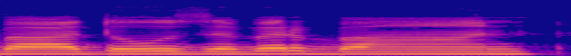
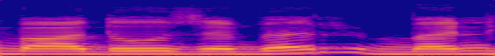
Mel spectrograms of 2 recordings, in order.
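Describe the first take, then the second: First: The last syllable's vowel is drawn out long. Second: The last syllable's vowel is kept short. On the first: The speaker calls it wrong. "ऐसा ना हो कि ... आप उसे पढ़ें" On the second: The speaker calls it right. "यानी लंबा ना करें"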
